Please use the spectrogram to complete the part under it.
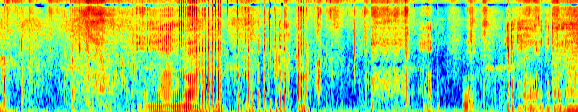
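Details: Pet Bulldog Da Vinci, a short-nosed breed, in the garden with its owner: a drawn-out voiced snorting grunt, then quick rough sniffs and huffs, low-pitched and nasal.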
